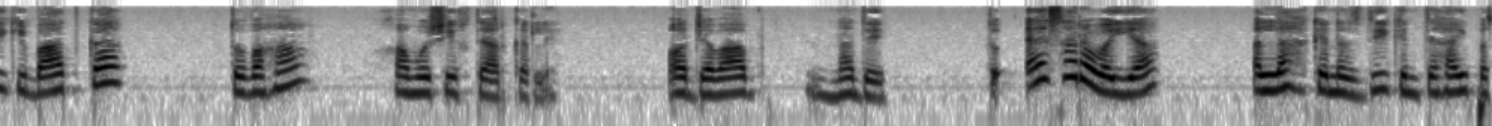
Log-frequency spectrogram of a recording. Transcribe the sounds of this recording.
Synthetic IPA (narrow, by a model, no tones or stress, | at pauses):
ikibaːt̪ka | t̪oʋɐɦã | xaːmoːʃiɪxt̪ijaːɾkɐɾlḛː | ɔːɾd͡ʒɐʋaːb | nɐd̪eː | t̪oɛːsaɾɐʋəjːa | ɐlːaɦkenɐzd̪iːkɪ̃nt̪ɪɦaːipɐ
